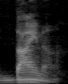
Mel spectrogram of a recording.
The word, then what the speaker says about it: Dinah: That's how you say it in Romanian, but it's Dinah.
